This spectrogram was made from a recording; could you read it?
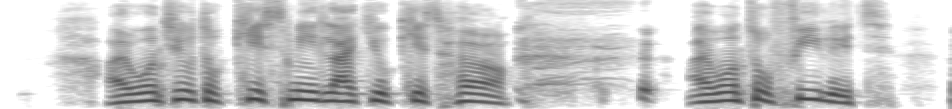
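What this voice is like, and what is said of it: Put-on French accent. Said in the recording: “Good French accent there”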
